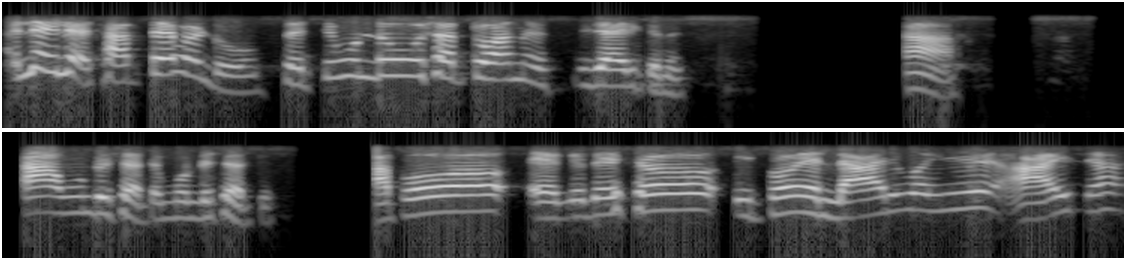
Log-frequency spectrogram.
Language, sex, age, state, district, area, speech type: Malayalam, female, 30-45, Kerala, Kannur, rural, conversation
